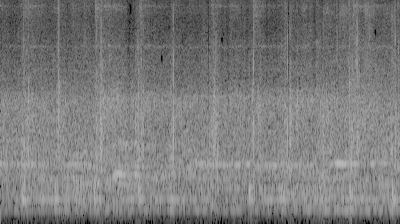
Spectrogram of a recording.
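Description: Capoeira roda: the circle claps in a steady rhythm, a bit under three claps a second, over voices singing together.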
